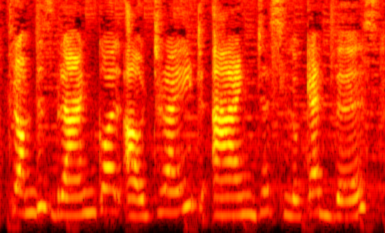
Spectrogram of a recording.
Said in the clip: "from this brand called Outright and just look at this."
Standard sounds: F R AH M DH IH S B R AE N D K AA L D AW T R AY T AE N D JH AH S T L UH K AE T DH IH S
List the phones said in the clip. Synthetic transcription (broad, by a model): F R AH M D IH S B R AE N D K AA L AW T R AY T AE N D JH AH S T L UH K AE T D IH S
